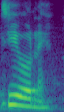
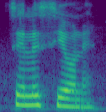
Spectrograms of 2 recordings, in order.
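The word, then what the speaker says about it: selezione: ছেলে জিওনে জিওনে না এখানে সিওনে হবে আমরা আজকে একটা উচ্চারণ দেখেছি না যে যদি কোন শব্দের শেষে আনসাই সিয়ারে সিওনে থাকে তাহলে এস অক্ষরের উচ্চারণ সরি জেতা অক্ষরের উচ্চারণ ছ এর মত হবে তো এটা কিন্তু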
